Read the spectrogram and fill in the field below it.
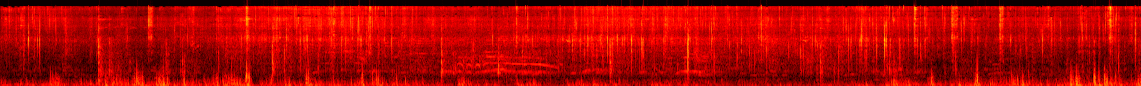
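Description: A metal bar knocks and scrapes against loose rock.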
